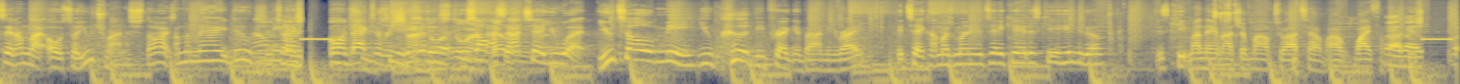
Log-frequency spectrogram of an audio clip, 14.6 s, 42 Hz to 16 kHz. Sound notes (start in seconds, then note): 2.8 beep; 3.3 friends chattering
